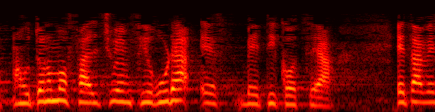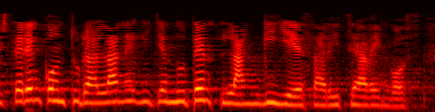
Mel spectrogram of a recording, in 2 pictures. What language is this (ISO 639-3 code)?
eus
